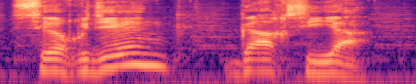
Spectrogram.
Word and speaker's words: Sergent García: Originalmente se llama, usted me corregirá mi pronunciación en francés, pero se llama Sergent García. – Está usted muy bien, hermano.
